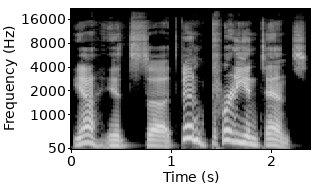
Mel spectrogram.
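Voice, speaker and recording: Male podcast reviewer, slightly high voice, halting and rambling, joking casual chat, dry sound. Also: sing-song, dry recording.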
